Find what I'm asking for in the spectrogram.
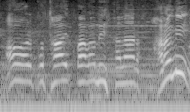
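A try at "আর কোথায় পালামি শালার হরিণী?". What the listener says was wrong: আহা, নাকে না মুখে বলো, মুখে, নাকে না মুখে বলো। হারামি না, হরিণী হরিণী হরিণী। আচ্ছা তো বলো তো, হারামি বলো না, হরিণী বলো।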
